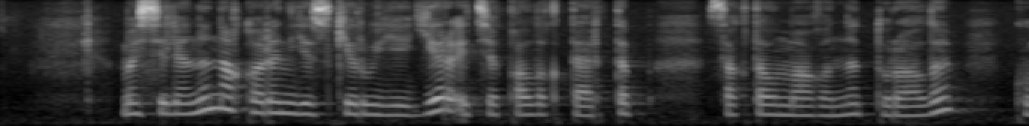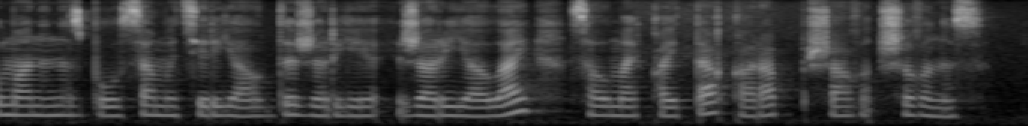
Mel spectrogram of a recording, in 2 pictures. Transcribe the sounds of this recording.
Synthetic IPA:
mæse̞le̞nɪnɑqəɾənje̞skʲe̞ɾuje̞ɡʲe̞ɾɪ̰t̪ʰiqɑlˠəqt̪ʰæɾt̪ɪp̚sɑqt̪ɑlˠmɑʁɑnət̪ʰuɾɑlˠə | kʰumɑnənəzbo̞lˠsɑmat̪ʲe̞ɾialˠd̪ə | ʒɑɾijɑlˠɑjsɑlˠmɑjqʰɑjt̪ɑqʰɑɾɑp̚ʃəʁənəz̥

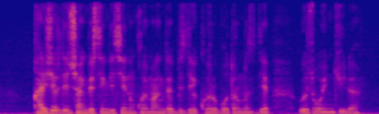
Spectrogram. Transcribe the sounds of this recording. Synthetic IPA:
qʰɑjʒe̞ɾd̪e̞nʃɑŋbe̞ɾse̞ŋd̪e̞se̞nɪɴqʰo̞jmɑŋd̪əbɪzd̪e̞kʲʰɵɾɪpwo̞t̪ə̰ɾməzd̪e̞p | wɵzwo̞̰jənt̪ʰʏjd̪ɪ̰

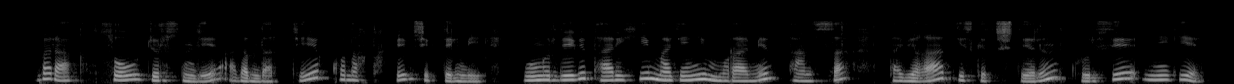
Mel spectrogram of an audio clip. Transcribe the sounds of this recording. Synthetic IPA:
bɪɾɑq | so̞lˠʒʏɾɪsɪnd̪e̞ɑ̰d̪ɑmd̪ɑ̰ɾt̪ʰe̞k̚qʰːo̞nɑqt̪ə̥q̚pe̞nʃe̞k̚t̪e̞lme̞j | wɵŋɪɾd̪e̞ɡʲɪt̪ʰɑɾijχijmæd̪e̞nijmʊɾɑme̞nt̪ʰɑnəsɑ | t̪ʰɑbijʁɑt̪je̞skʲeɾt̪̚kʲɪ̥ʃt̪e̞ɾɪŋkʲʰɵɾse̞ne̞ɡʲe̞

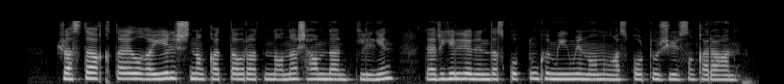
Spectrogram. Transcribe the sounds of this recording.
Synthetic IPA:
ʒ̥ɑst̪ɑqʰə̥t̪ɑjlˠəʁɑje̞lɪʃɪnɪŋqʰɑt̪ːɑwɾɑt̪ənd̪əʁənɑʃɑʁəmd̪ɑnəp̚kʲʰe̞lɡʲe̞n | d̪̥æɾɪɡʲe̞ɾle̞ɾind̪asqo̞p̚t̪əŋkʲʰɵme̞ɡɪme̞nwo̞nəɴɑsqo̞ɾt̪uʒʏje̞sɪɴqʰɑɾɑʁɑn

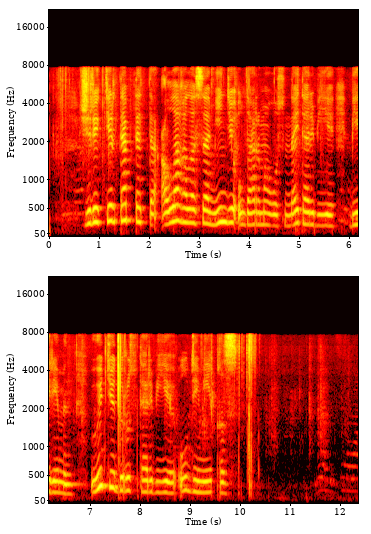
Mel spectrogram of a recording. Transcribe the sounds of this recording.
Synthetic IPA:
ʒ̥ʏɾe̞k̚t̪e̞ɾt̪ʰæp̚t̪æt̪ːɪʔɑlˠːɑqʰɑlˠɑsəme̞nd̪e̞ʔʊlˠd̪ɑɾəmɑwo̞sənd̪ɑjt̪ʰæɾbije̞be̞ɾe̞mɪnwɵt̪e̞d̪ʊɾəst̪ʰæɾbije̞ʊ̰lˠd̪e̞mejqʰəz

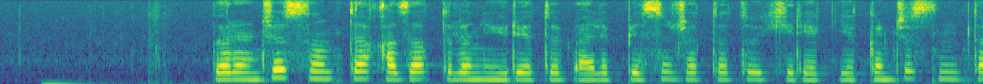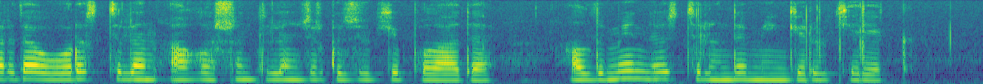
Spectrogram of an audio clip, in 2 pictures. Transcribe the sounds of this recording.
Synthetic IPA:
b̥ɪɾɪnʃɪsənəp̚t̪ɑqʰɑzɑq̚t̪ʰɪlɪnʏjɾe̞t̪ɪpælɪp̚p̪e̞sɪnʒɑt̪ːɑt̪uəkʲʰe̞ɾʔe̞kje̞kʲɪnʃɪsənəp̚t̪ɑɾd̪ɑwo̞ɾəst̪ʰɪlɪnɑʁəlˠʊʃənt̪ʰɪlɪnʒʏɾɡʲɪzuɡʲe̞bo̞lˠɑd̪ə | ɑlˠd̪əme̞nwɵzt̪ʰɪlɪŋd̪ɪme̞ŋɡʲe̞ɾukʲʰe̞ɾe̞k

